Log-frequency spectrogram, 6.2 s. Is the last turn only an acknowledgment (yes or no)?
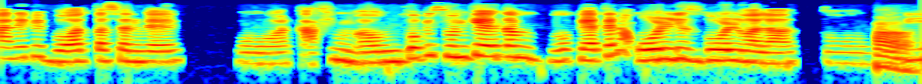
yes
